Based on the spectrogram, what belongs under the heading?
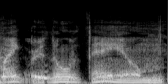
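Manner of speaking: slow, low computer voice on an in-breath; Microsoft Sam. Shown as a demonstration. Co-host trying the breathe-in trick, low inhaled robot voice. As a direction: drag it out while breathing in. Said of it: "Do it on the in-breath".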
